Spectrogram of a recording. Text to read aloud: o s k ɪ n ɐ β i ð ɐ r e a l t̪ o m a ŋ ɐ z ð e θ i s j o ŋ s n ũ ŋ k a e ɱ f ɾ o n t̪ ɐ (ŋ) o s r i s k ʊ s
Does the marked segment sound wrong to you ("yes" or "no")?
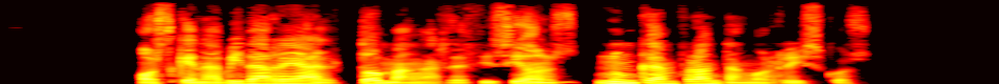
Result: no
